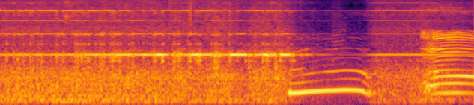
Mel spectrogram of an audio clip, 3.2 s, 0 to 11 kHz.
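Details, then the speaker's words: Variable geometry turbo actuator driven manually by a test controller box: motor whines rising in pitch, cuts out and strains; hangs up and jams around 60% before jumping to 100%. "so it's actually hanging up oh when it sounds bad about 60% and it just it just doesn't want to go past that it's just it's just jammed"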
